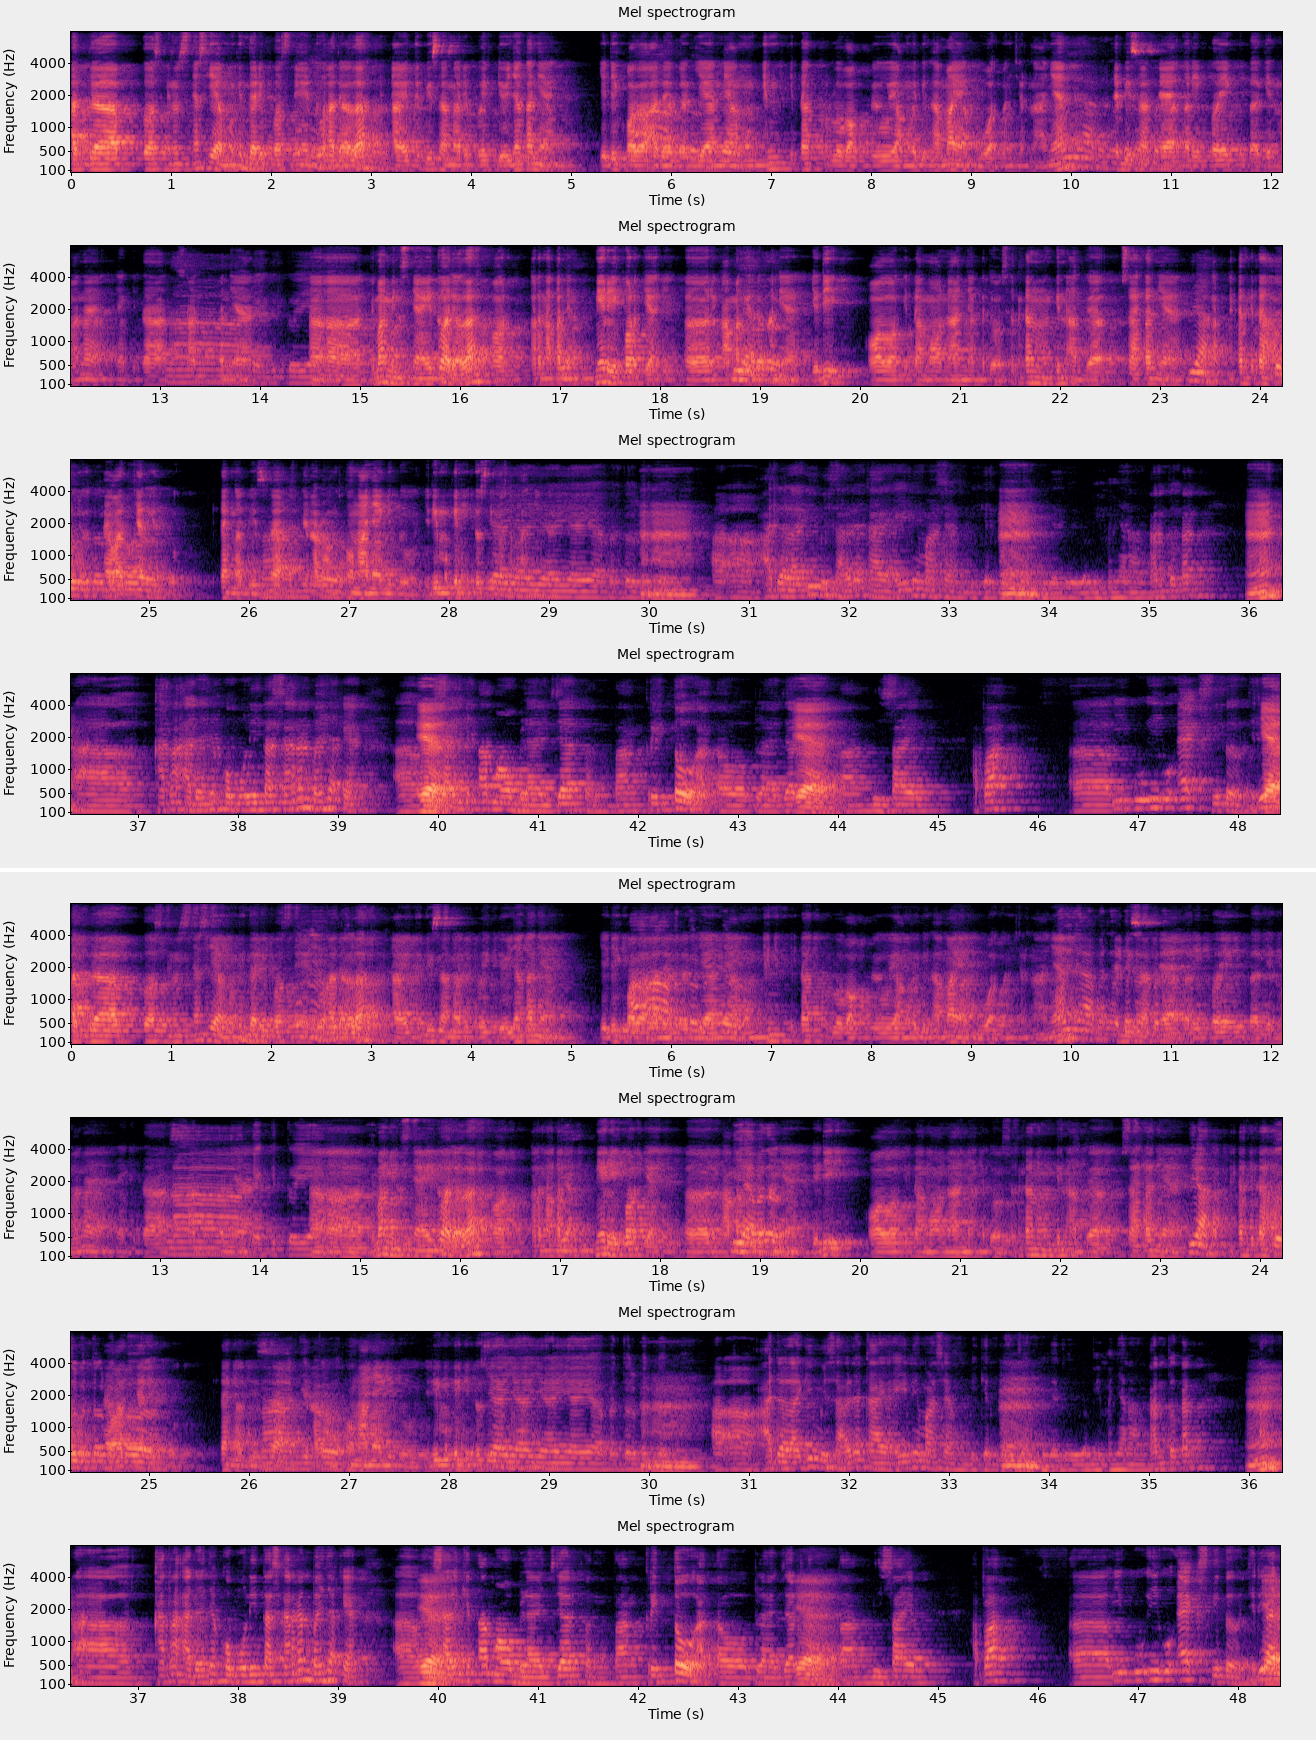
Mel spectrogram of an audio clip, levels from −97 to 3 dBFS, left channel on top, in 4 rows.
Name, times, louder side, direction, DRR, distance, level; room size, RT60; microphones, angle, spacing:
voice 1, 0.0-4.9 5.3-10.0 10.4-13.9 14.5-18.0 18.2-19.8 20.1-23.2 23.8-25.1 25.7-28.9 29.9-30.5 33.5-33.9 36.0-36.2 39.8-40.1 43.5-43.9 48.2-48.4, left 2 dB, 65° left, 6 dB, 6.0 m, -28 dB
voice 2, 2.2-3.2 5.6-6.8 9.8-11.0 13.0-14.7 15.0-15.8 17.0-17.1 18.7-19.3 23.3-23.6 24.1-25.2 26.1-27.0 28.3-30.2 30.6-35.5 36.3-44.9 45.4-45.7 46.3-48.4, right 2 dB, 65° right, 6 dB, 5.3 m, -31 dB
26.5 x 15.5 x 8.1 m, 0.74 s
head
